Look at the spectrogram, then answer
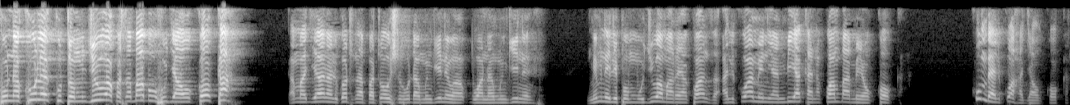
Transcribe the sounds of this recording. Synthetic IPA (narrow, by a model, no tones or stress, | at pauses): kunakulɛkutɔm̩ʄuakwasaɓaɓuhuʄaɔkɔka | kamaʄanaːlikuwatunapatuauʃuhuɗamwiŋɡinɛwaɓwanamwiŋɡinɛ | miminilipɔmuʄuamaɾajakwanzaʔalikuwaːmɛniambiakanakwambaːmɛɔkɔkḁ | kumbɛalikuwahaʄaɔkɔkḁ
